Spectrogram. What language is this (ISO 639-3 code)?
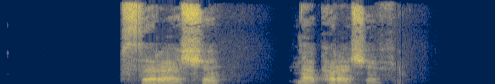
ady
